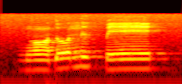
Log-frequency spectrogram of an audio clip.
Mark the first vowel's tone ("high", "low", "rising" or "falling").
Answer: low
